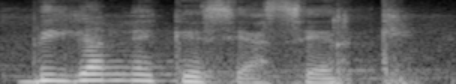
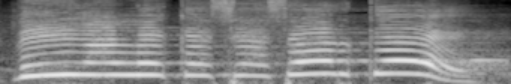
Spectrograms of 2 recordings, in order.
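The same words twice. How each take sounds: First: Hushed, gentle instruction; said to those nearby. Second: Very high, loud holler; exaggerated bellowed order, pitched way up; yelling. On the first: Acted. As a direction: say it softly to those closest. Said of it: "le dijo a sus más cercanos". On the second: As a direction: shout it across a crowd. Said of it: "haya pegado un grito y un alarido".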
